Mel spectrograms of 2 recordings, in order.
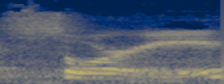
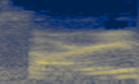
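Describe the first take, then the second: First: The first vowel sounds like 'oh', Canadian style. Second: The first vowel sounds like 'ah', American style. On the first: "she says like sorry ... ah versus oh" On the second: "when I say sorry, I just say sorry ... It's like ah versus oh"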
